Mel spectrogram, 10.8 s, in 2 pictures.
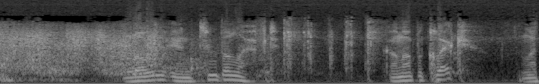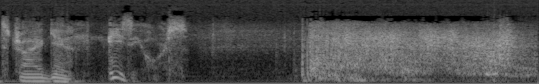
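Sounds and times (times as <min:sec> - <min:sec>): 
rifle shot: 0:00.0 - 0:03.9, 0:08.4 - 0:10.7
speech: 0:02.0 - 0:03.0, 0:03.9 - 0:07.3.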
